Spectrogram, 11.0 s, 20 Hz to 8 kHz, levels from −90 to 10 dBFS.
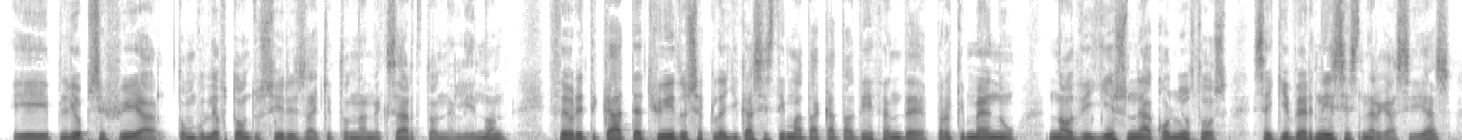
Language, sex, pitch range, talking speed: Greek, male, 120-160 Hz, 125 wpm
